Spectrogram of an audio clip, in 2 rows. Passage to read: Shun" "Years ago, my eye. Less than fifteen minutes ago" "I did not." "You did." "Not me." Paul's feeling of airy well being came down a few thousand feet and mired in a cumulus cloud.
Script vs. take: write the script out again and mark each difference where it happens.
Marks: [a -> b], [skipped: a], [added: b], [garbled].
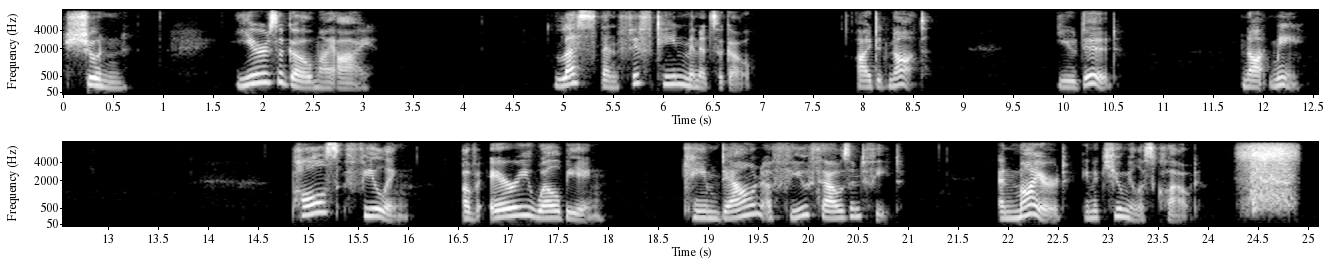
Shun" "Years ago, my eye. Less than fifteen minutes ago" "I did not." "You did." "Not me." Paul's feeling of airy well being came down a few thousand feet and mired in a cumulus cloud.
